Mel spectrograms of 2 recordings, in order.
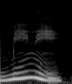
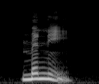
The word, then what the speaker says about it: mini: 再来是 mini, mini 的 I 其实是短短的音，很多人会习惯念成 mini, 但是其实我们要念的短一点 mini, mini.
